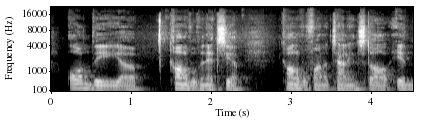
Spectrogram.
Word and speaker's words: Venezia: No, John, it's Venezia and Firenze.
